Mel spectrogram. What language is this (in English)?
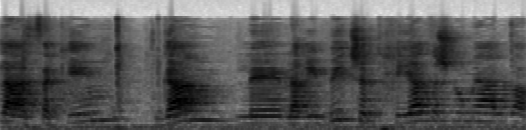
Hebrew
